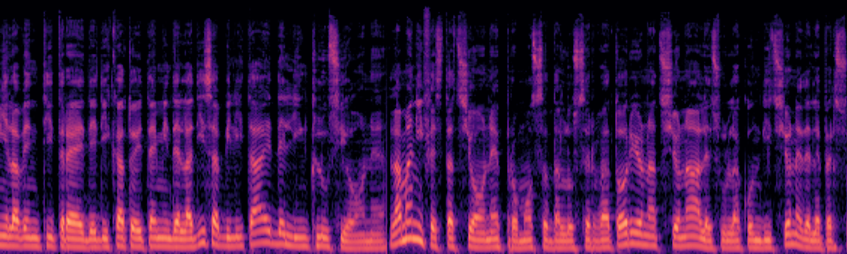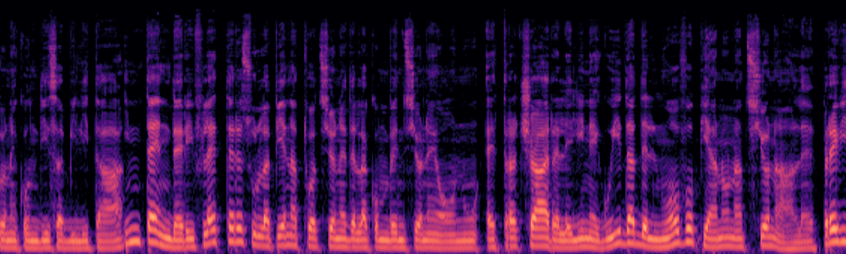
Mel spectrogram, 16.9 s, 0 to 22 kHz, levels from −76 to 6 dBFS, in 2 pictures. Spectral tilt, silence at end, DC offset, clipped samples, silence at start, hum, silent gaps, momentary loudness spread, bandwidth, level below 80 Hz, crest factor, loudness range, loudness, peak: -5.5 dB/octave; 0 s; under 0.1%; under 0.1%; 0 s; none; none; 5 LU; 18 kHz; -50 dBFS; 16 dB; 2 LU; -19 LUFS; -2 dBFS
